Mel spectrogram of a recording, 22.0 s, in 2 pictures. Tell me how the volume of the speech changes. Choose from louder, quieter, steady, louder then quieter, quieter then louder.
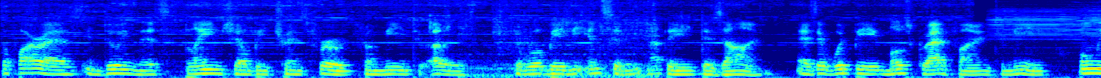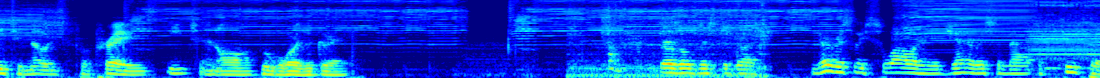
steady.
